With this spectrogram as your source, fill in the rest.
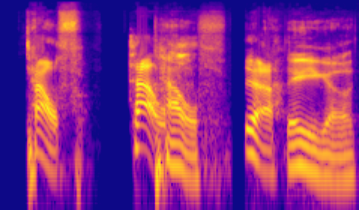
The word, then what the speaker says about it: Talf: Talf. Talf. Talf. Yeah. There you go. There like you Alf, go. Like Alf from the TV show, but with a T. Talf. I'm sorry. There Talf.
